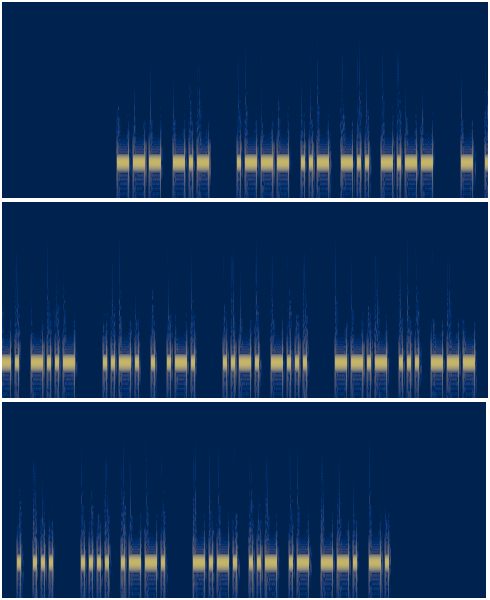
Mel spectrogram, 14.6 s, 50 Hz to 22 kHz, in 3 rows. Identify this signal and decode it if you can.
Morse code, heard as a keyed tone, about 30 wpm, 700 Hz. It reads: OK JUDY TNX FER FB QSO ES HP CUAGN
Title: Practice QSO - Exchange 4 - Ending - 30wpm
